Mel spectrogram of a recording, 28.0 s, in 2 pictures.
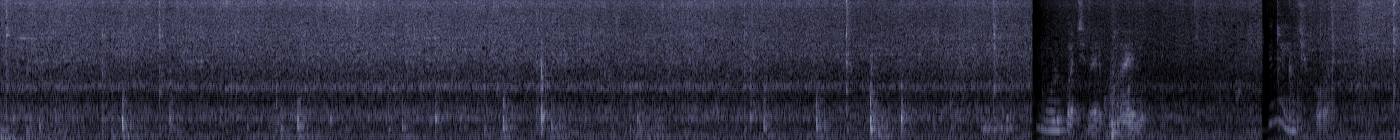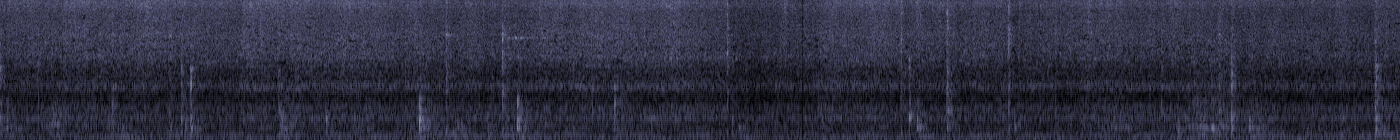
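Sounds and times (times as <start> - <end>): food sizzling in oil: 0.0 - 28.0
wooden spatula scraping metal pot: 24.8 - 26.8.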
